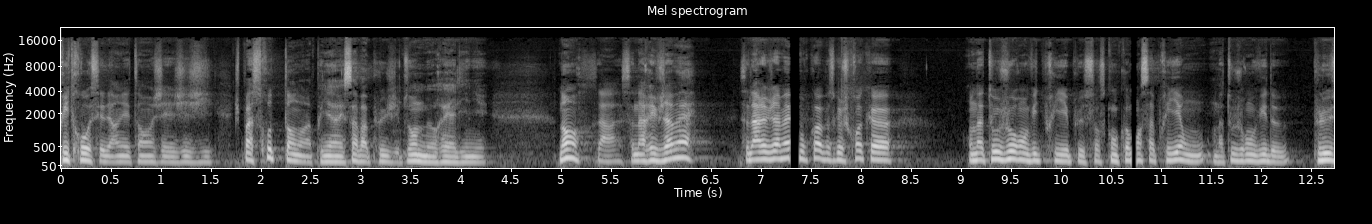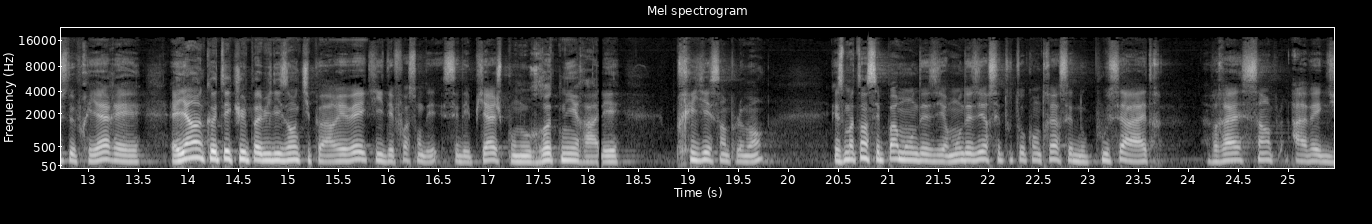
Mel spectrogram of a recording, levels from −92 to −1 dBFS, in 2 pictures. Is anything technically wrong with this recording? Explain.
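Yes. The sound drops out briefly three times: at 7.28 to 7.39 s for about 107 ms, at 10.69 to 10.77 s for about 64 ms, and at 18.10 to 18.15 s for about 43 ms. Each gap fades out and back in smoothly. This is AAC frame loss with muting. The decoder filled the missing frames with silence, and the overlapping transform windows tapered the edges. The longest gap fits a run of about five lost frames.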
